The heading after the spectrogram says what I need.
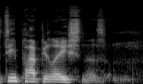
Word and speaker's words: depopulationism: it so that is depopulationism d-pop you leg Sean is um six syllables I am a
